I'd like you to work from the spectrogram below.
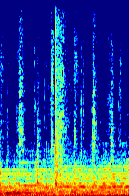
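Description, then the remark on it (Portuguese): A loud watery splash and churning of water as Ea dives into the sea, with bubbly sloshing and a few dripping, squishy bursts throughout. “Ea deu um mergulho no mar.”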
